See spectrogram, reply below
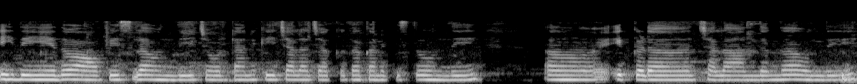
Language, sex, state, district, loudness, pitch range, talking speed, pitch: Telugu, female, Andhra Pradesh, Manyam, -15 LUFS, 210-220 Hz, 105 wpm, 215 Hz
